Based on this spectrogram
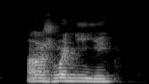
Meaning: inflection of enjoindre: 1. second-person plural imperfect indicative 2. second-person plural present subjunctive
- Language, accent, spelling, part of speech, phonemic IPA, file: French, Canada, enjoigniez, verb, /ɑ̃.ʒwa.ɲje/, LL-Q150 (fra)-enjoigniez.wav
